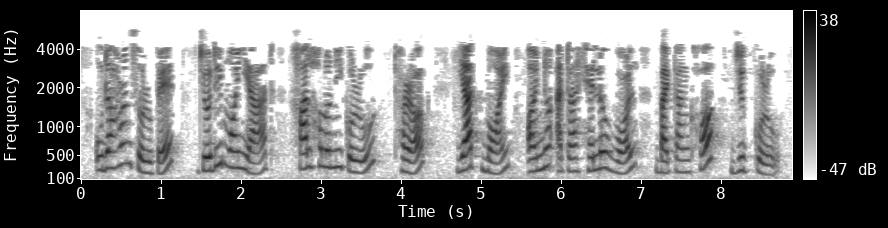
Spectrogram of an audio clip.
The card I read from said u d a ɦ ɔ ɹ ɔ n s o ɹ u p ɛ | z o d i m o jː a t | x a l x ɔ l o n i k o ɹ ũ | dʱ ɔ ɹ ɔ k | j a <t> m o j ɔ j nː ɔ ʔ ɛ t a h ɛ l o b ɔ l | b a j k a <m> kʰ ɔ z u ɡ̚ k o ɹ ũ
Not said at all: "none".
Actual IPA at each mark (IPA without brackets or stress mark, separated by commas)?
t, ŋ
